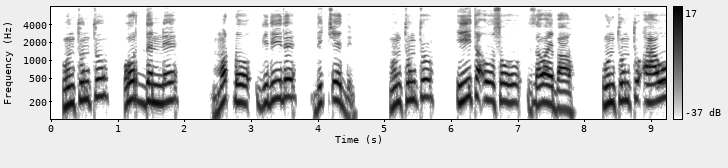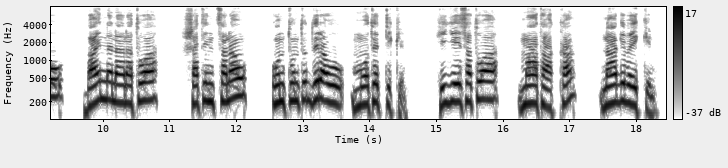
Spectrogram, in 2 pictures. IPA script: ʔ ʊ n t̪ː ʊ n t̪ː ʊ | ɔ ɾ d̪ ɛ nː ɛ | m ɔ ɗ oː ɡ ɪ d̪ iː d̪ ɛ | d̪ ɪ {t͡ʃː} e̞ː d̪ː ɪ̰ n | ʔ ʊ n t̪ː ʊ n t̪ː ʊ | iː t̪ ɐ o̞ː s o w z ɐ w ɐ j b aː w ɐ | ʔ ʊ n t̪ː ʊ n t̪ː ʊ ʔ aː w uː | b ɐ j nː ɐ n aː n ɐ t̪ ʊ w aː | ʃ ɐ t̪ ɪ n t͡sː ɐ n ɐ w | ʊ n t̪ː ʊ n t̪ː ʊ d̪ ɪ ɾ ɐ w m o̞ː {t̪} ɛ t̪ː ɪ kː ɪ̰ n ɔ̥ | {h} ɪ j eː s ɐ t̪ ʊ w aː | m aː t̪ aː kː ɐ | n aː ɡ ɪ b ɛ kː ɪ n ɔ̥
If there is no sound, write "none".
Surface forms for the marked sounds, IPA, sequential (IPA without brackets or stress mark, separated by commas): t͡ʃʼː, t̪, h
